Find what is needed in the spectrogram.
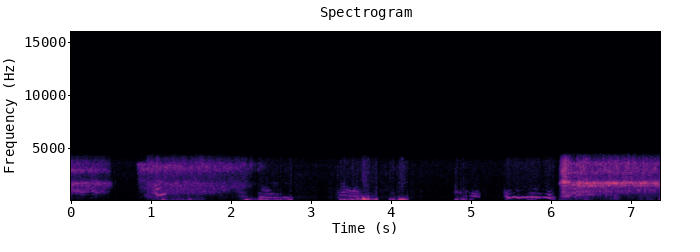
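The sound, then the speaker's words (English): A slow cleansing breath taken during a spiritual reading session comes in several breathy, slightly wheezy bursts, separated by short silences and soft throughout. “And he says that he's going to just help with a cleansing breath.”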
